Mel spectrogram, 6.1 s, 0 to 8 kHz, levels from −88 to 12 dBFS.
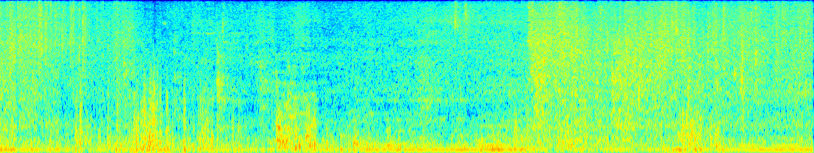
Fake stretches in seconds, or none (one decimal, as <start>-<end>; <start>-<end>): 1.9-3.6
